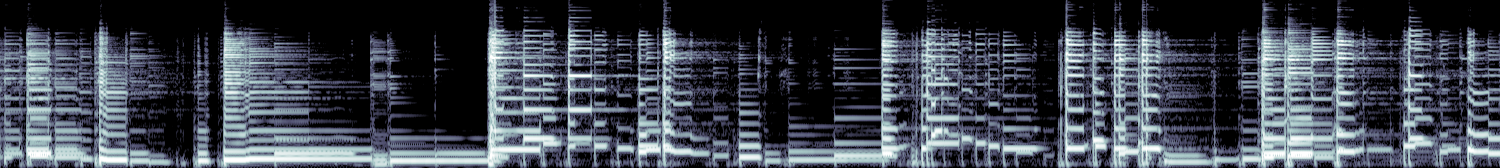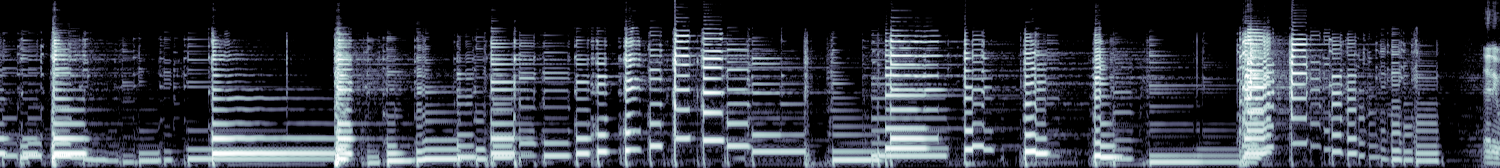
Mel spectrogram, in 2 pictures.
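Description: Electric guitar, a black Stratocaster with gold hardware, played through an amp: single-note lead lines with string bends and slides, broken up by picked chords and short pauses.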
